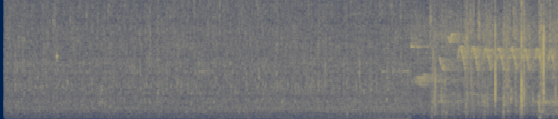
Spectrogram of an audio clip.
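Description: Steady rushing of a forest stream. About four seconds in it gives way to quick, irregular crunching footsteps of people running over the forest floor.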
